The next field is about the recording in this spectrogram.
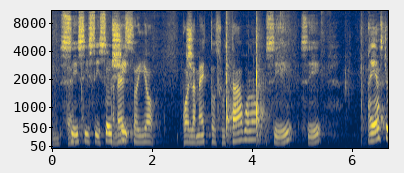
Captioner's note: speaking Italian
